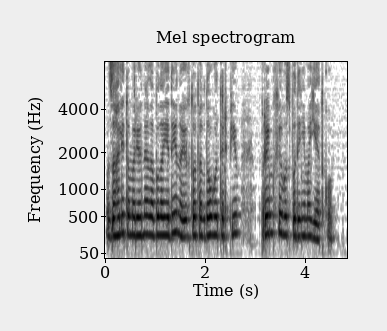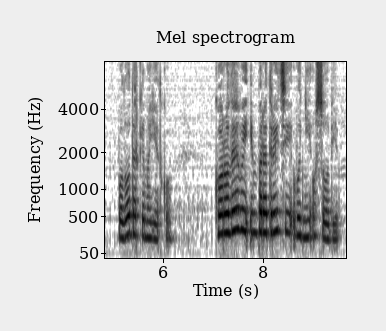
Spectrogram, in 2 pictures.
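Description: A woman narrating an audiobook in an expressive, measured reading. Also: on the high side.

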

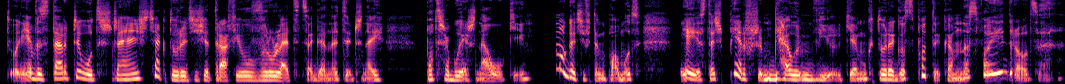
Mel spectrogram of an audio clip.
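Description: A woman reading an audiobook, voicing an ancient, scarred and mischievous she-wolf goddess who talks in a slow, drawn-out, teasing way. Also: on the low side, very animated, vocal fry, breathy edge, no room sound, clean studio sound, heavily acted. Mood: sly. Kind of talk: audiobook character voice.

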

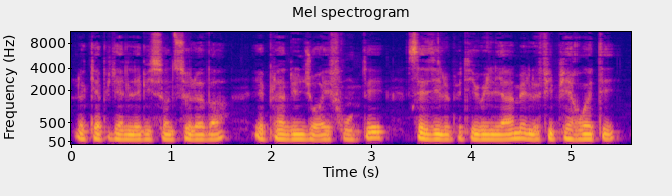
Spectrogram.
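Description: A man narrates a classic novel in a steady, unhurried reading. His voice is low and mellow, with a husky, breathy texture. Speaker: audiobook narrator. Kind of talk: scripted storybook narration.

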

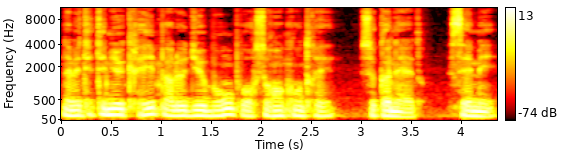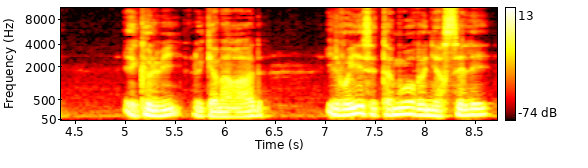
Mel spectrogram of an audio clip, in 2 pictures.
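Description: A man narrating a classic novel as an audiobook, reading in measured, phrase-by-phrase delivery. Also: medium pitch, dark tone, breathy edge.

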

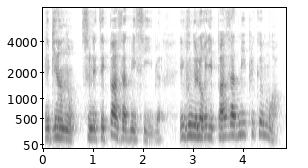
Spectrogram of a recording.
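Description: A woman reading an audiobook, voicing an earnest, deeply moved young doctor in a lowered, soft-spoken voice. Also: normal speed, natural voice.

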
